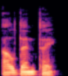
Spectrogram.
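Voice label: "al dente", British English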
